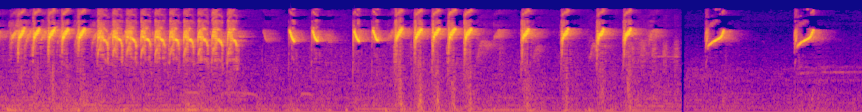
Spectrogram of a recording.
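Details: A five-coloured sunbird sings a fast, very high twittering trill for about two seconds, then a series of sharp, thin chirps spaced about half a second apart.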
